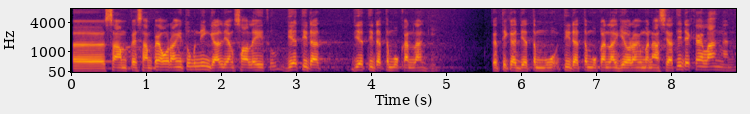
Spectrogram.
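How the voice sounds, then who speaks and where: A middle-aged Indonesian man giving a casual, digressive sermon on Quranic commentary, chuckling now and then and slowly chanting Arabic verses. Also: mid-range voice, steady tone, a little mellow. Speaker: Islamic preacher. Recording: long hall reverb.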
